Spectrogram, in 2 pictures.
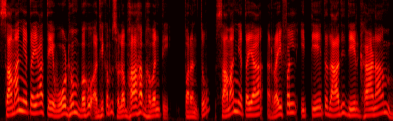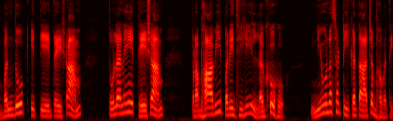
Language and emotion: Sanskrit, neutral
